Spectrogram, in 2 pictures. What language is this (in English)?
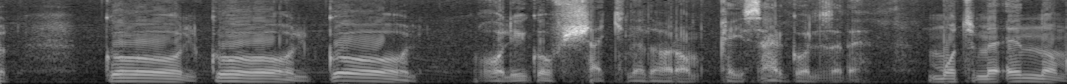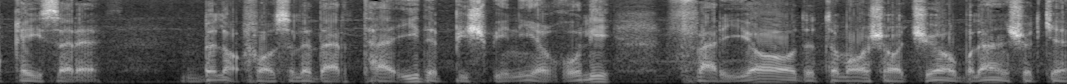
Persian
